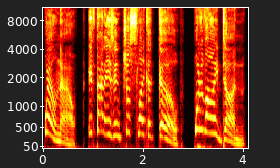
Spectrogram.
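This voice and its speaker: A storybook narrator voicing an earnest, excitable, defensive young boy with pleading, old-fashioned schoolboy phrasing. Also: high-pitched, slow, no room sound, pitched above the performer's own voice, heavily acted. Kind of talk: audiobook character dialogue.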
